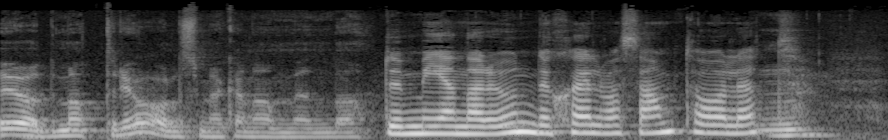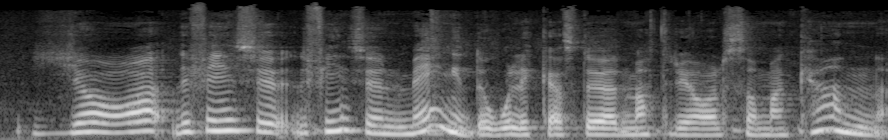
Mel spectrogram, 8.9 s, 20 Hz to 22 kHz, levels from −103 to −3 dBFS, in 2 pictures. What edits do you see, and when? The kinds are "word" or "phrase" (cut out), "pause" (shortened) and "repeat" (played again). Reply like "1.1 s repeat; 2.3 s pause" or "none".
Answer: 1.9 s pause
